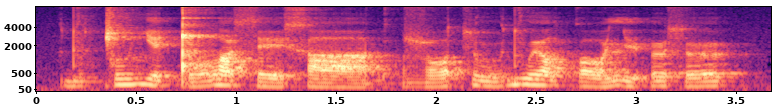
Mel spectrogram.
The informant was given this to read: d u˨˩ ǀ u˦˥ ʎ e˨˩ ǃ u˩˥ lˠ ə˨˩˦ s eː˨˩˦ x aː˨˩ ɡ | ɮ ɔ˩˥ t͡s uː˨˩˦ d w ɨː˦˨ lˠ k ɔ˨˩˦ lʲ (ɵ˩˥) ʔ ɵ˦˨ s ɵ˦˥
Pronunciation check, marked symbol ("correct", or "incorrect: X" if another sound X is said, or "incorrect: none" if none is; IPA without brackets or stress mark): correct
